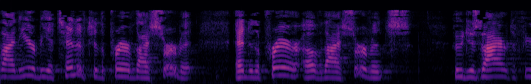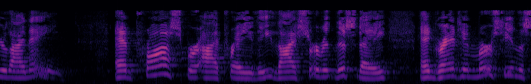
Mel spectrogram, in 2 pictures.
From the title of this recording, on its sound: Ketha Heights Baptist Church ~ Live Broadcast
